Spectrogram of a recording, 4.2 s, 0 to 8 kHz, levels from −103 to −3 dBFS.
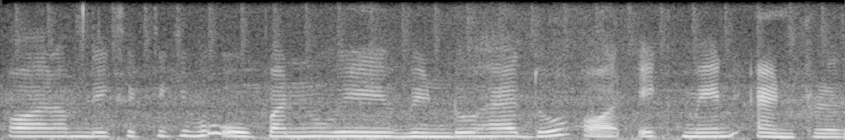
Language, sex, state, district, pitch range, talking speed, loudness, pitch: Hindi, female, Gujarat, Valsad, 225-240 Hz, 225 wpm, -17 LUFS, 230 Hz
